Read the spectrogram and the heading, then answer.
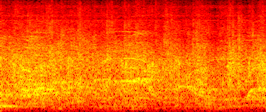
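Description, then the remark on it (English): An audience claps steadily and fairly loudly, a dense, continuous wash of many hands that holds for a few seconds; a faint voice may carry beneath it. “And if your God was a God of praise, you ought to be willing to put your hands together sometime, stomp your feet sometime”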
